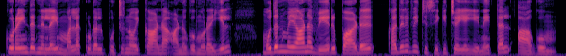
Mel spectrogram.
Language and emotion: Tamil, neutral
